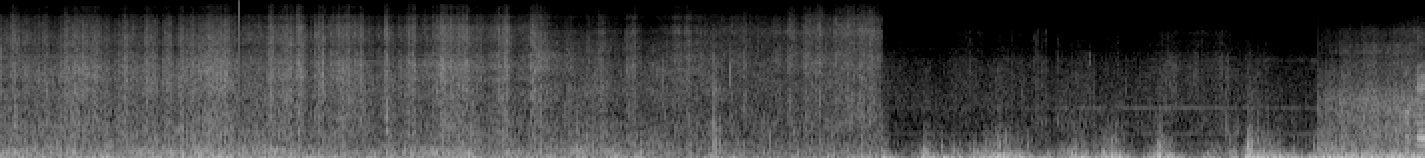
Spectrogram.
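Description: Strong wind batters a mountain wild camp in the Silvermine Mountains, roaring and buffeting loudly against the microphone in gusts. It then drops to a quieter stretch broken by irregular low thumps and rustles.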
